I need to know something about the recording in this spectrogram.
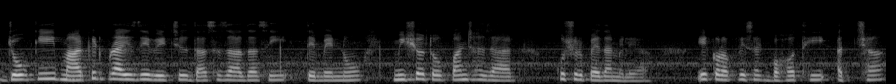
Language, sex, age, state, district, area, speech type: Punjabi, female, 30-45, Punjab, Shaheed Bhagat Singh Nagar, urban, spontaneous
